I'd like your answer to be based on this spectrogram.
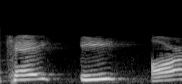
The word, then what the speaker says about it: kerygma: Kerygma is spelled K. E-R-Y-G-M-A, kerygma.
